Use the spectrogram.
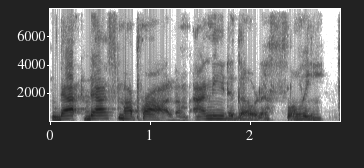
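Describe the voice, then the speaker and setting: A loud woman at a fairly slow pace. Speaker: live streamer. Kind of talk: casual live stream chat. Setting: livestream, lying down.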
